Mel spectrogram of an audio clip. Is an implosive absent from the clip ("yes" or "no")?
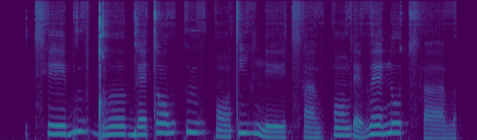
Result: yes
